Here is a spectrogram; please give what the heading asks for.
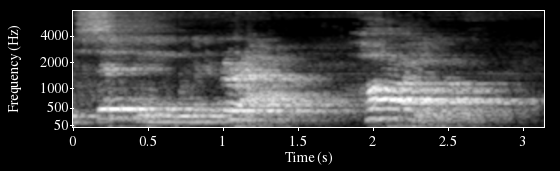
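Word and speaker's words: οἱ: Hurry. Hurry. You pronounce the rough breathing from your throat. Hurry.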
